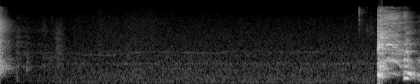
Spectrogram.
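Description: A sharp click at the very start, then a few seconds of quiet room tone, then a woman coughs once, loudly, near the end; she is sick with an airway infection.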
